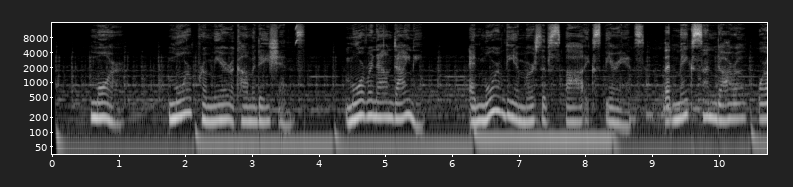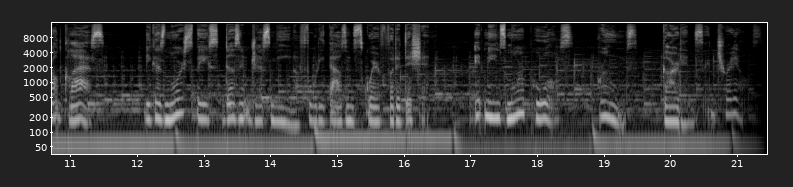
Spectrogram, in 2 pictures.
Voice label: smooth

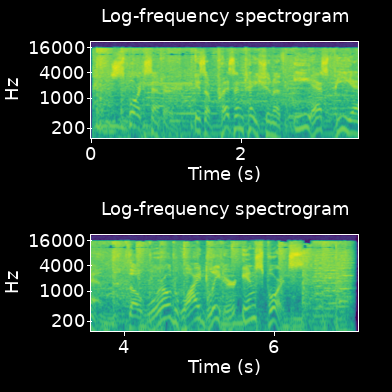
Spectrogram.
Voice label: sportscasters imaging

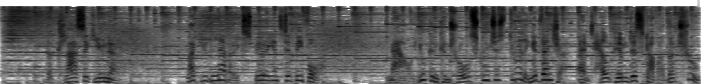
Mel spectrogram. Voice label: british

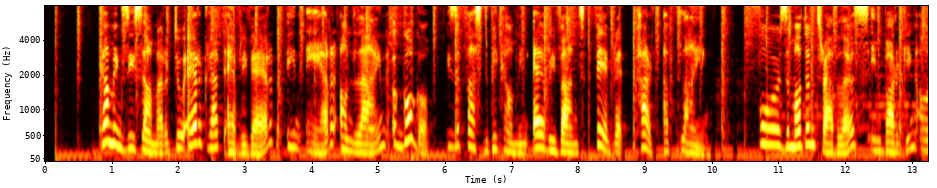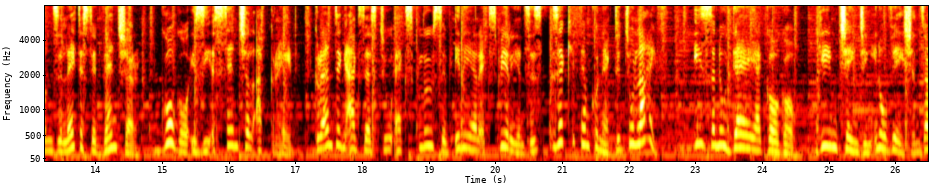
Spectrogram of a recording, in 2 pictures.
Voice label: sexy sophisticated

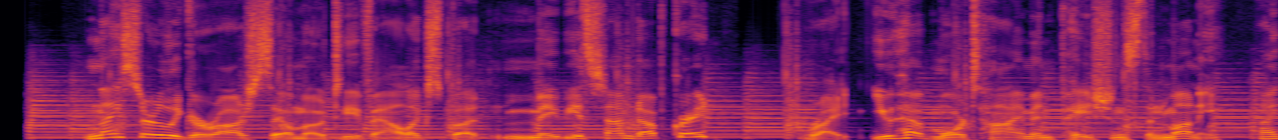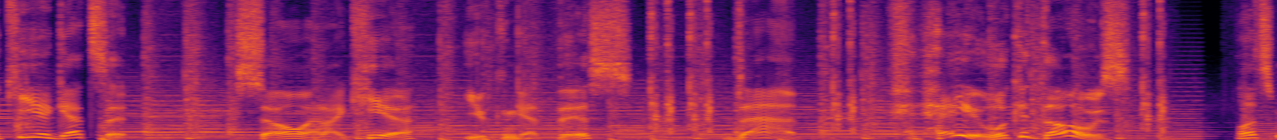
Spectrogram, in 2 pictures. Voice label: English; English Showcase

